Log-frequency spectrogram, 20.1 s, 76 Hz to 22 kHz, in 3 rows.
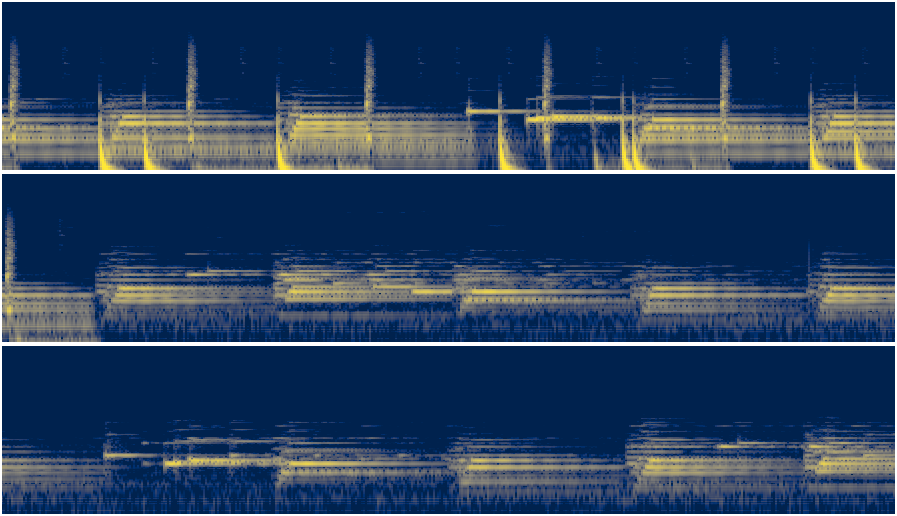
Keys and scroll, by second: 1.8 Delete, 3.7 alt+z, 5.3 ctrl+s, 6.9 =, 10.4 ctrl+s, 11.3 space.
